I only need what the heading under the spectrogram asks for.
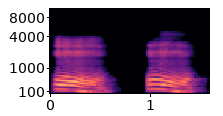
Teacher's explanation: Türkçedeki e ile i arasındaki bir sese tekabül ediyor.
